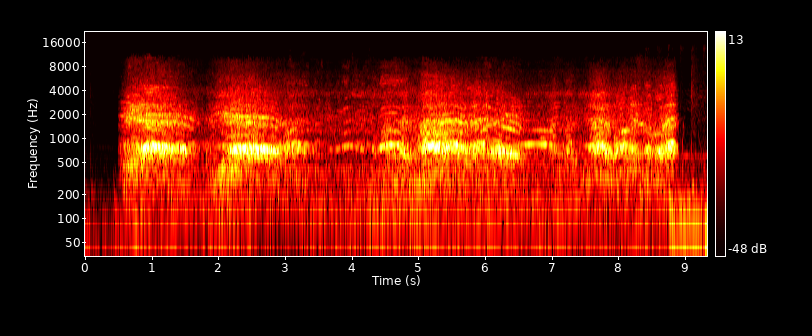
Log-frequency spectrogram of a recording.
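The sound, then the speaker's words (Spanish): A large crowd shouting in unison near Terminal 1 of Mexico City airport, loud chanted bursts rising and falling in waves for several seconds, with many voices blending into a continuous roar between the peaks. “Estos fueron los gritos que se escucharon durante varias horas en las cercanías del aeropuerto, la Terminal 1 del aeropuerto de la Ciudad de México”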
